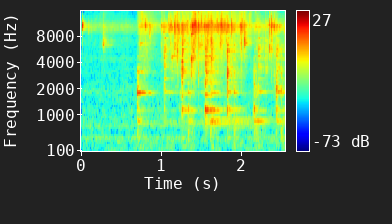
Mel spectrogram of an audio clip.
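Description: Cardamom pods drop into hot boiling oil and sizzle steadily, with a sudden crackling burst followed by a continuous frying hiss and occasional light clinks of a pan.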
